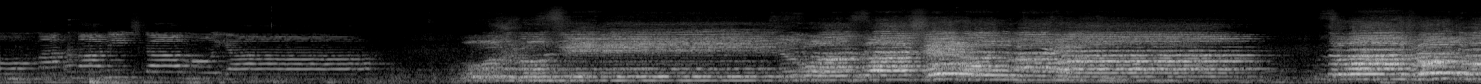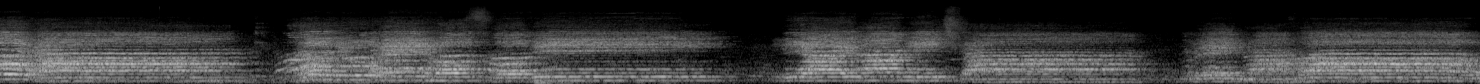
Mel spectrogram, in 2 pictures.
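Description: A group of voices singing a Slovak folk song in loud phrases of a few seconds each, with short breaks between phrases, after a quieter opening of about four seconds.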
